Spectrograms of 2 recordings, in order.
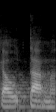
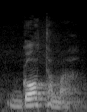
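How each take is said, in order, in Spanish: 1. Sigue la pronunciación de la ortografía española. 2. Sigue la pronunciación original del nombre. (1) "como lo deletreamos en español, eh, suena a" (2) "creo que se pronuncia eh"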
